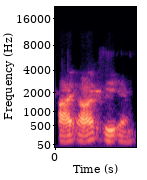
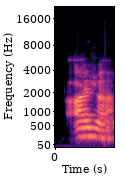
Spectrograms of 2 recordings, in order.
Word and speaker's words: Iran: For example, the country Iran, I R A N This is the This is the spelling. Americans tend to pronounce it as Iran. Iran.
